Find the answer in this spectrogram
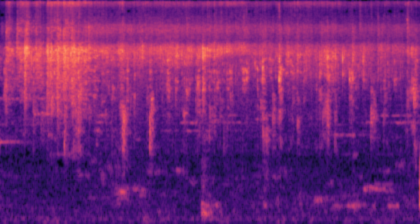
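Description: Water pouring from a plastic bucket over a person's head and body and splashing onto a concrete floor, a steady rushing splash, loudest in the first second or two.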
